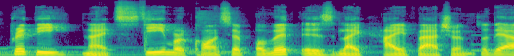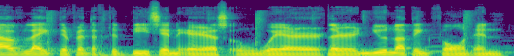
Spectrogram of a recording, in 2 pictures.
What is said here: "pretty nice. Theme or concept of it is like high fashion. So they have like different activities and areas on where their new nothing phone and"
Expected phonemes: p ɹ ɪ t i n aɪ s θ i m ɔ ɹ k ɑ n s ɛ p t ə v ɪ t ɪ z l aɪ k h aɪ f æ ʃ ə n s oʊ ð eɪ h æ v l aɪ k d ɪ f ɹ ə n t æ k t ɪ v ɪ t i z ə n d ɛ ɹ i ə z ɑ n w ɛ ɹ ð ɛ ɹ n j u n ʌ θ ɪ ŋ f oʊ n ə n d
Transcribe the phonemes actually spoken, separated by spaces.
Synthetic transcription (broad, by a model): p ɹ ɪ t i n aɪ s t i m ɔ ɹ k ɑ n s ɛ p t ə v ɪ t ɪ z l aɪ k h aɪ f æ ʃ ə n s oʊ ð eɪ h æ v l aɪ k d ɪ f ɹ ə n t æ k t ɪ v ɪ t i s ə n d ɛ ɹ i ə s ɑ n w ɛ ɹ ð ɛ ɹ n j u n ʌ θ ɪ ŋ f oʊ n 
